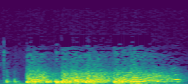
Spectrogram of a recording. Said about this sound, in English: Don't shoot again. We give up.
